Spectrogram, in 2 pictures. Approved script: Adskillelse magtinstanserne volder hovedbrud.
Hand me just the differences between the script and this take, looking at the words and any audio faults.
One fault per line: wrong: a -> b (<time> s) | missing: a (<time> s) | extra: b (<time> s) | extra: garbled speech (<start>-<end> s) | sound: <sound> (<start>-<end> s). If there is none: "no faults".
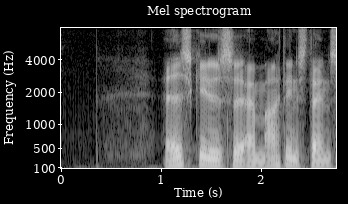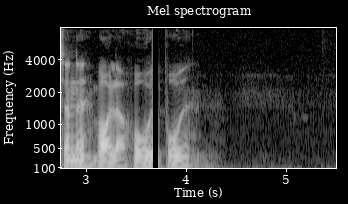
extra: af (1.8 s)
sound: dropout (3.7-3.7 s)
